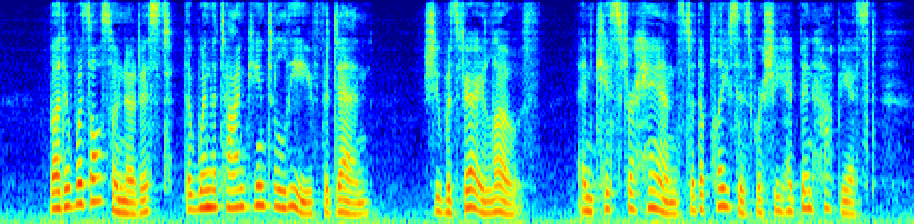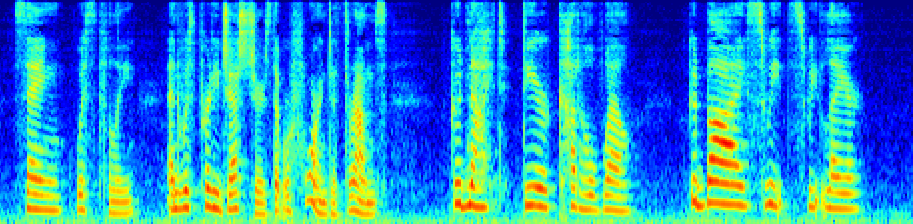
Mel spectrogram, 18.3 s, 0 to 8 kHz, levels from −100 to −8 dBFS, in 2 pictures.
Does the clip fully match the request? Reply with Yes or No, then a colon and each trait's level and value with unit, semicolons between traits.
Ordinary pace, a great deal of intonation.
Yes: average, 165 wpm; wide, 6.1 semitones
